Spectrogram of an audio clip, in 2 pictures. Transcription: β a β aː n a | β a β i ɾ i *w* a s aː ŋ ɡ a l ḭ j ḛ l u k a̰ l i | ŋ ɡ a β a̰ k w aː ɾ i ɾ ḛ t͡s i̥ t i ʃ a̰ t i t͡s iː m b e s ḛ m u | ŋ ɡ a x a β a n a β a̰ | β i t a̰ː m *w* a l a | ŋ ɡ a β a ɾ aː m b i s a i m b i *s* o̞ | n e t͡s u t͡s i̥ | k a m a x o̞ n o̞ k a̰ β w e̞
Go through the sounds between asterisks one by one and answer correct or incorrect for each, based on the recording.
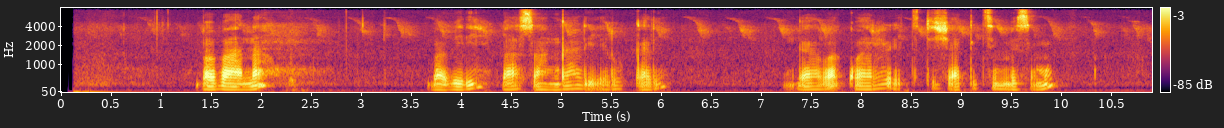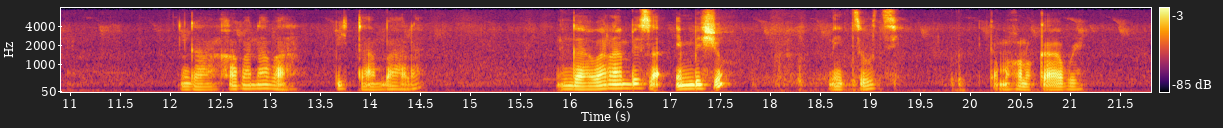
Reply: incorrect: β, incorrect: b, incorrect: ʃ

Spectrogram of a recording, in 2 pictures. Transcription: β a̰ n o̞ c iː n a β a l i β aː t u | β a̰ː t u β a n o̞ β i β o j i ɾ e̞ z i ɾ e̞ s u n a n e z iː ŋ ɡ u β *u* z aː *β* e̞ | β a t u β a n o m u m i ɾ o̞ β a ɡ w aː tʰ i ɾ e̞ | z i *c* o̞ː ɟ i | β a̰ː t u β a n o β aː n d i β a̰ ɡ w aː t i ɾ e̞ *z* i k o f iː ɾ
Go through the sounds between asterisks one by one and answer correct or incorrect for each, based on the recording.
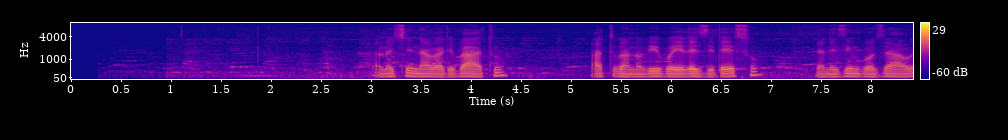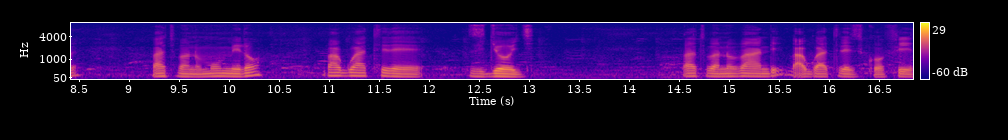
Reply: incorrect: o, incorrect: w, incorrect: ɟ, correct

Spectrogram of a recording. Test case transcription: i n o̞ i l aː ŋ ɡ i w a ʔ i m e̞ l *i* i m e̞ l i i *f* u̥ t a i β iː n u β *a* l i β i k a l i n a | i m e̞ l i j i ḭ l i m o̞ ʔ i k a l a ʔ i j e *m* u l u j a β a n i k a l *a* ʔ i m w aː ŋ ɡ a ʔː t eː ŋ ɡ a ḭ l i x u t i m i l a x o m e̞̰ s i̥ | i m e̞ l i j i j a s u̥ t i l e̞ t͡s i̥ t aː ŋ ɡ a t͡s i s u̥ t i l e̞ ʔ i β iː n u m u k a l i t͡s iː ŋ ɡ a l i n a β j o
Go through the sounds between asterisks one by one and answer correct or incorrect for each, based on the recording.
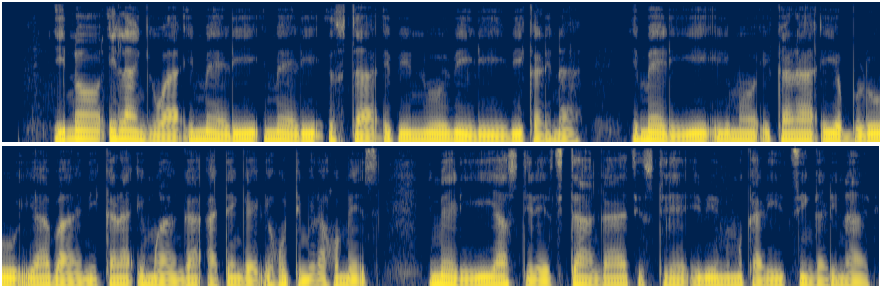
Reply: correct, incorrect: s, incorrect: i, incorrect: b, correct

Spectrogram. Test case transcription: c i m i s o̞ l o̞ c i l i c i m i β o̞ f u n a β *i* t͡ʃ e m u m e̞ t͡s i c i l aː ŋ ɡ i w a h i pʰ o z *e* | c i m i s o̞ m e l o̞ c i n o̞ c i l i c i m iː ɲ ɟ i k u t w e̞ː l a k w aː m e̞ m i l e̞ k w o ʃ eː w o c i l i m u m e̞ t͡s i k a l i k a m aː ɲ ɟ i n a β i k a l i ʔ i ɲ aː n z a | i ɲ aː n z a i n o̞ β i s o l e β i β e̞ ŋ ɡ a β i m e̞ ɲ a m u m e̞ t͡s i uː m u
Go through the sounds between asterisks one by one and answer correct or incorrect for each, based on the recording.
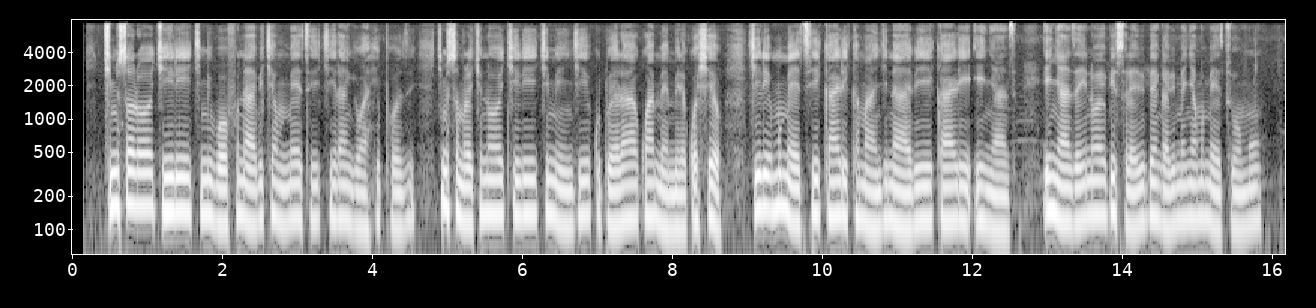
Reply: correct, incorrect: i

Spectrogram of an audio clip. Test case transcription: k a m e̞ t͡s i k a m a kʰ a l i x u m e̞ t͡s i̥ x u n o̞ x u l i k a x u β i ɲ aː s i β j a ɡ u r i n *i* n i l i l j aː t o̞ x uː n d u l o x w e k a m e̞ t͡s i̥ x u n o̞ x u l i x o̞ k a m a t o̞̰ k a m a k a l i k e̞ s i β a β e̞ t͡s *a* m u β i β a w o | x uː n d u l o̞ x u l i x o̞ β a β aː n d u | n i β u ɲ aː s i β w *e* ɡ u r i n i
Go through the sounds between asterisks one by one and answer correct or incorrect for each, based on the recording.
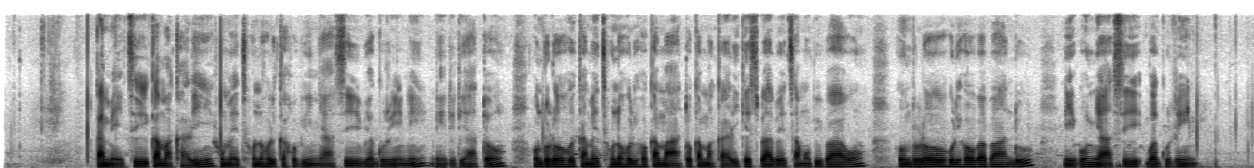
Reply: correct, correct, incorrect: a

